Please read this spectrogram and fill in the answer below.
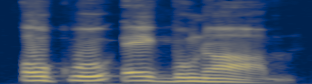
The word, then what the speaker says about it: Okwuegbunam: Albert Okwuegbunam.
